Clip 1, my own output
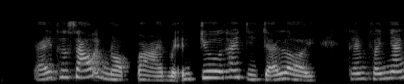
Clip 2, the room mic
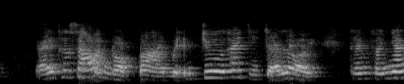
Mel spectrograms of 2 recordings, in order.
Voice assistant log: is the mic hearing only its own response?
Yes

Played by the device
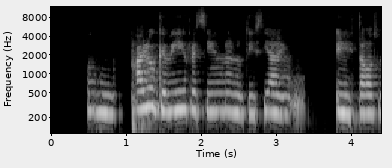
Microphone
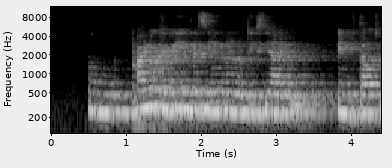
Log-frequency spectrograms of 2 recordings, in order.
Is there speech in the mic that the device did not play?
No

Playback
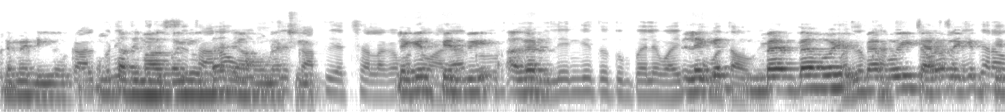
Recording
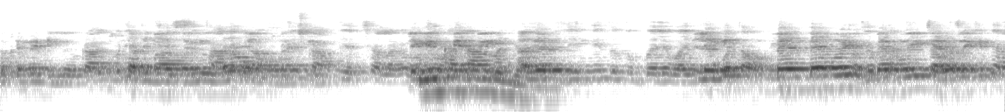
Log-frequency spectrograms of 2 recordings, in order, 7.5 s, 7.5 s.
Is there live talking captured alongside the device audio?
Yes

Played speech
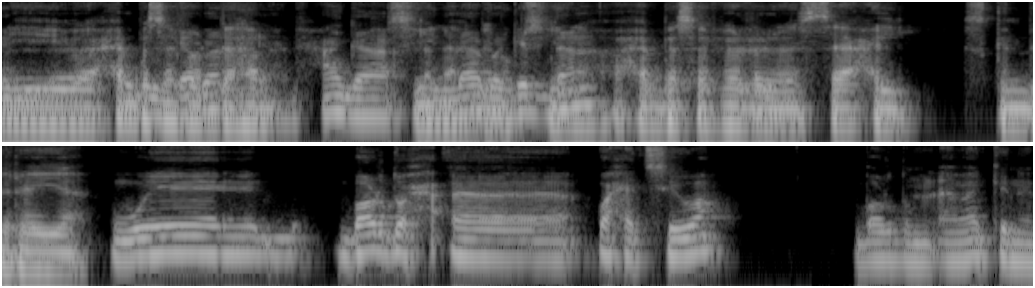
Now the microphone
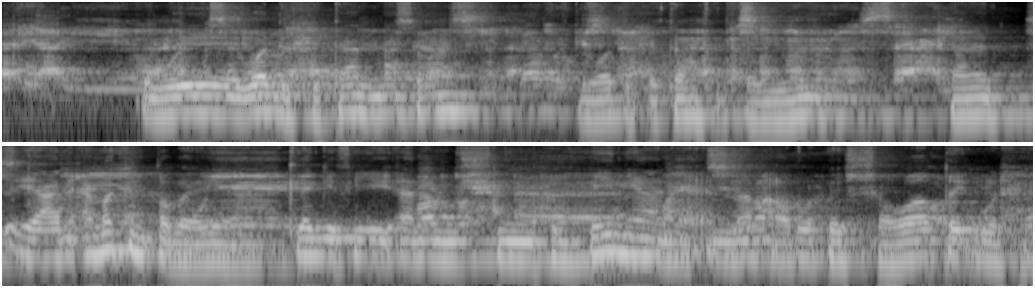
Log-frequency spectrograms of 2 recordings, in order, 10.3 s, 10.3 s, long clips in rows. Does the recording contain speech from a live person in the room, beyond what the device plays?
Yes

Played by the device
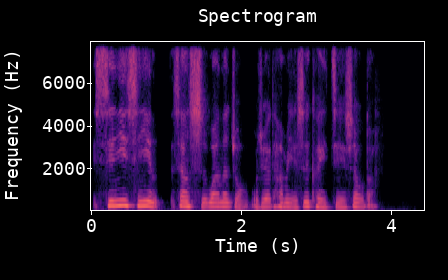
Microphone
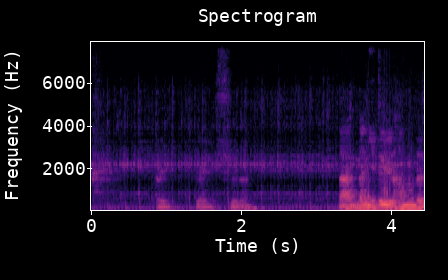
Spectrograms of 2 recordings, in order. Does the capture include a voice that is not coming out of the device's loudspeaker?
Yes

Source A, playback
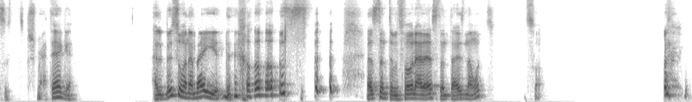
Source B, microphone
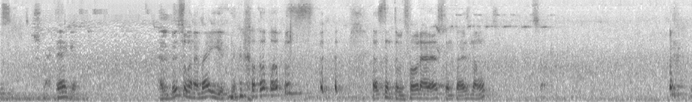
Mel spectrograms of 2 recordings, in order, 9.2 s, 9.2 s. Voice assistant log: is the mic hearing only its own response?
Yes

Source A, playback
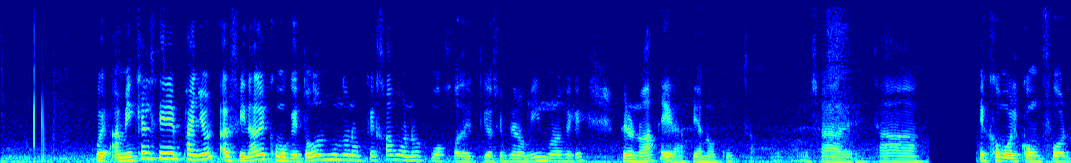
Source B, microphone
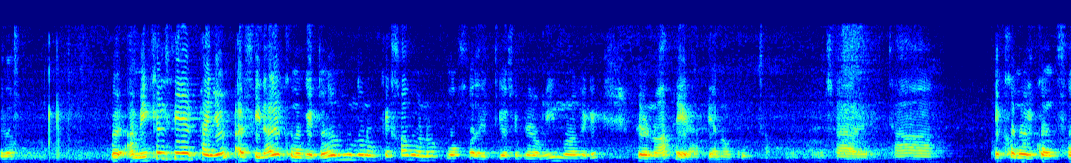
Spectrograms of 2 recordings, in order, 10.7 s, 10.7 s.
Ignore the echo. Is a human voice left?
No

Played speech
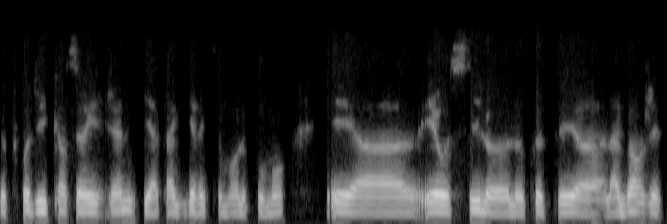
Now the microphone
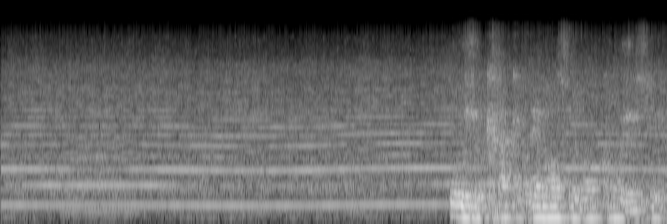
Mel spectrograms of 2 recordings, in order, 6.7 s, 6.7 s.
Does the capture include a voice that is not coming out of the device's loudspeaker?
Yes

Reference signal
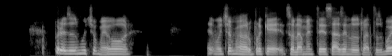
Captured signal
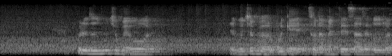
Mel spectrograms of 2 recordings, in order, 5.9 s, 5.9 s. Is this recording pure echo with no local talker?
Yes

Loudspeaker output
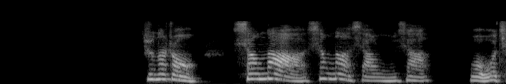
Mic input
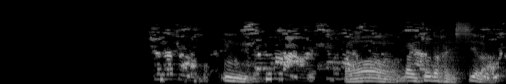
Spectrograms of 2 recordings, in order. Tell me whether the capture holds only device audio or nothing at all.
No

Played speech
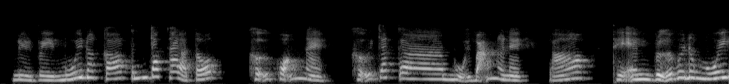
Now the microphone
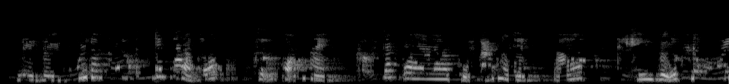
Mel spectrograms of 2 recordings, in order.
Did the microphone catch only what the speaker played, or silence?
Yes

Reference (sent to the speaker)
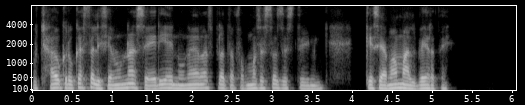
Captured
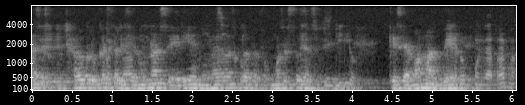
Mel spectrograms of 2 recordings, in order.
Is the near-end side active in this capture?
Yes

